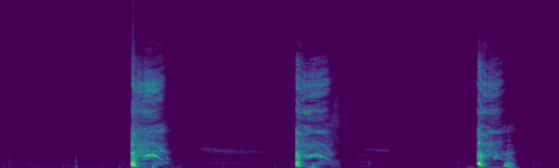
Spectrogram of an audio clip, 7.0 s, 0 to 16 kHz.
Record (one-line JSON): {"three_cough_length": "7.0 s", "three_cough_amplitude": 32767, "three_cough_signal_mean_std_ratio": 0.22, "survey_phase": "beta (2021-08-13 to 2022-03-07)", "age": "18-44", "gender": "Male", "wearing_mask": "No", "symptom_cough_any": true, "symptom_runny_or_blocked_nose": true, "symptom_sore_throat": true, "symptom_onset": "3 days", "smoker_status": "Never smoked", "respiratory_condition_asthma": false, "respiratory_condition_other": false, "recruitment_source": "Test and Trace", "submission_delay": "2 days", "covid_test_result": "Positive", "covid_test_method": "RT-qPCR", "covid_ct_value": 27.9, "covid_ct_gene": "ORF1ab gene", "covid_ct_mean": 28.9, "covid_viral_load": "340 copies/ml", "covid_viral_load_category": "Minimal viral load (< 10K copies/ml)"}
